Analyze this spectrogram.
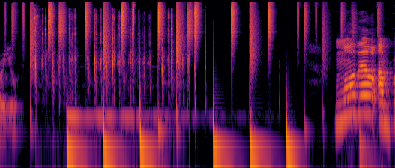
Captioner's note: keyboad clicking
